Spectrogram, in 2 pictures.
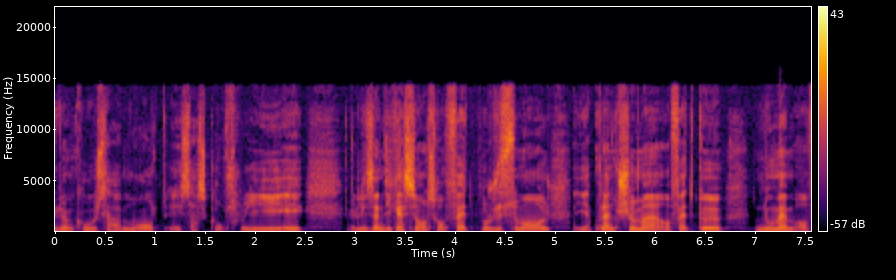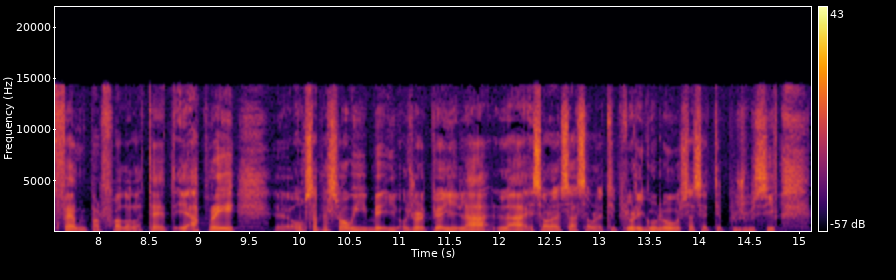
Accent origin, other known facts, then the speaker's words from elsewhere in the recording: Cergy, Île-de-France, France; donc je suis de Cergy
